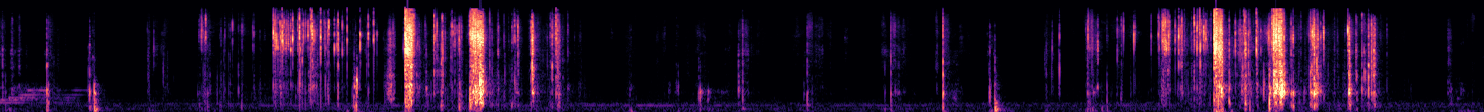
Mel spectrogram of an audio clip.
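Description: A stack of baseball trading cards handled in the hands, the cards slid and flipped against one another, rustling and crinkling in two spells, about three seconds in and again near the end, with scattered light clicks between.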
